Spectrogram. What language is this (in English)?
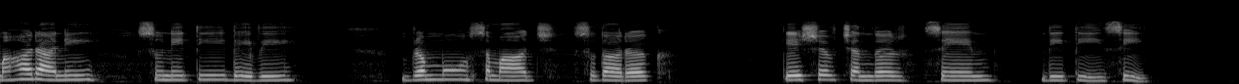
Punjabi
